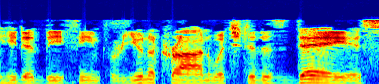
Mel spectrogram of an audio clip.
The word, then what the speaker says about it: Unicron: it's amazing even though they mispronounced Unicron as unicorn but I forgive them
